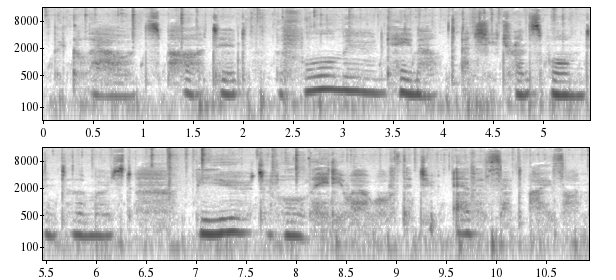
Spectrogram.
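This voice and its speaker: A woman in an ASMR roleplay, whispering softly as a nosy, genteel female vampire running a spa, chatty and giggly, close to the microphone. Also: medium pitch, a little hiss or hum, natural voice. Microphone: close sensitive ASMR microphone.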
